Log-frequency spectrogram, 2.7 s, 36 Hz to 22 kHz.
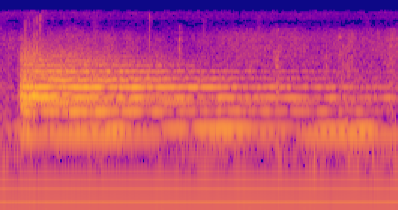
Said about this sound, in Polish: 309 uderzeń dzwonu, tyle ilu było zabitych.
